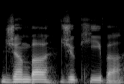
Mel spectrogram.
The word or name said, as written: Jumba Jookiba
